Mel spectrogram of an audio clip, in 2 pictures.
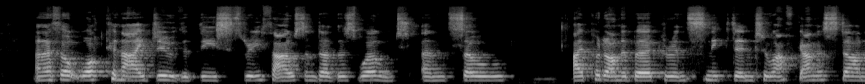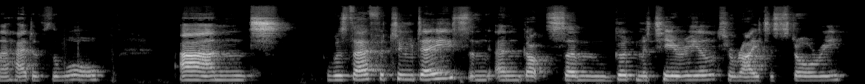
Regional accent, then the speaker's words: England, United Kingdom; accent: north of England; they didn't recognize my accent, which is the north of England, near Scotland, and they must have assumed that we all spoke like the Queen, and of course we don't.

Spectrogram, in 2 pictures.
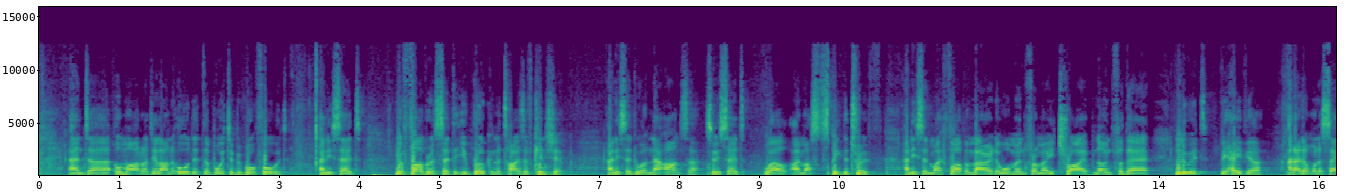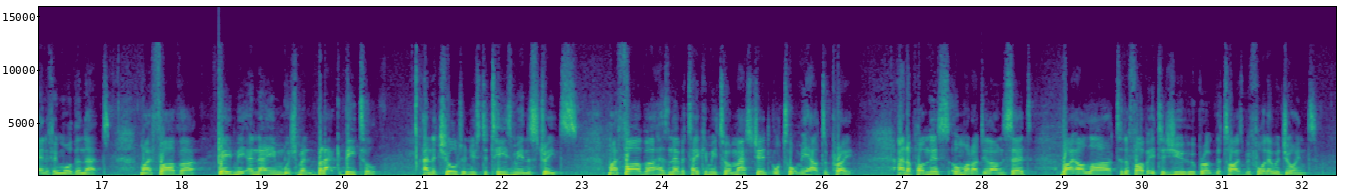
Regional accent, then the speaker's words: United Kingdom; I'm British, and blah, blah, blah. I'm born and raised, but I'm a Muslim.

